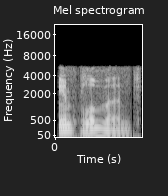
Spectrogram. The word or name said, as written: implement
